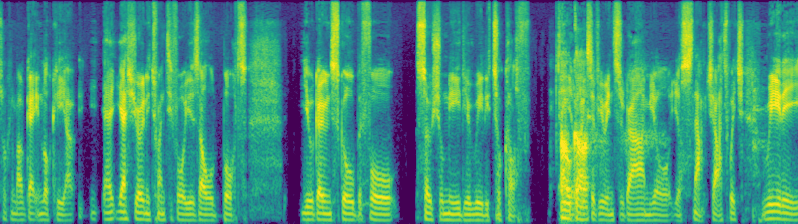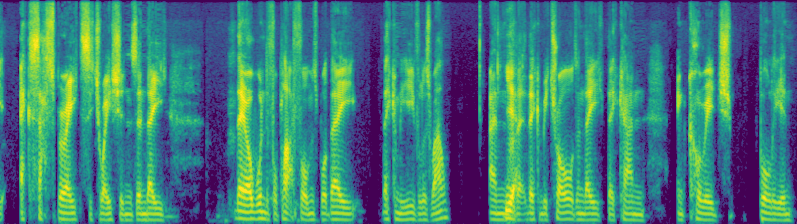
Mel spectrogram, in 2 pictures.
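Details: Adult male speaker; normal speech.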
